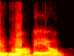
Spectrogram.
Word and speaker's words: Nobel: que mais ca prova não pode esquecer é Nobel novel novel é novato Condor cateter e ureter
